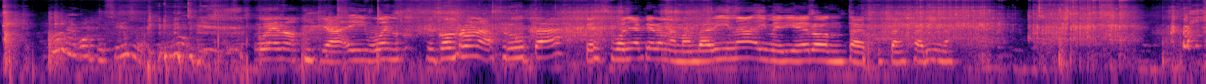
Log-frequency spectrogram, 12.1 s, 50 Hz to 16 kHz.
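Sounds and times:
plastic toys clattering on tile: 1.4 - 12.0.

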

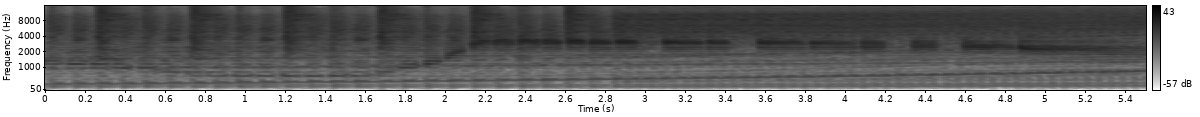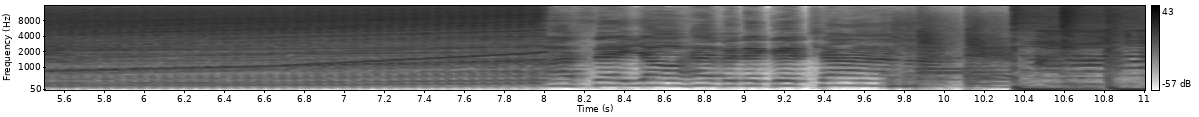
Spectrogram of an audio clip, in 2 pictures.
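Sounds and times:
jaw harp buzzing drone: 0.0 - 8.0
jaw harp rising tone: 0.0 - 8.0.

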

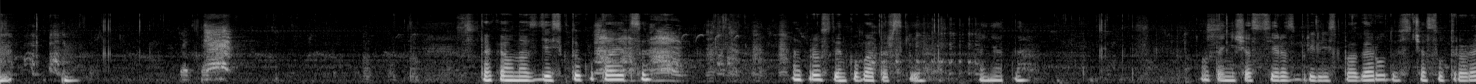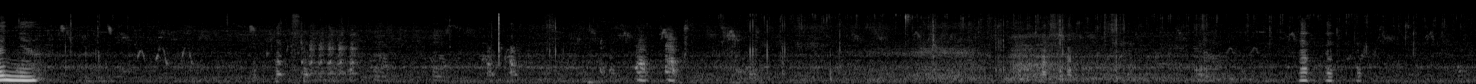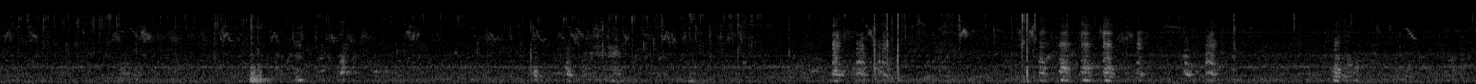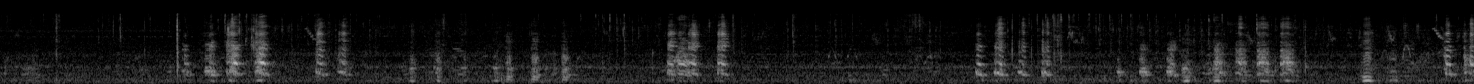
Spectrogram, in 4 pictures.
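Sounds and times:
geese honking: 1.8 - 2.6, 5.8 - 9.9, 16.0 - 21.8, 24.0 - 28.6, 46.0 - 50.2, 50.8 - 51.7, 53.4 - 59.0.

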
